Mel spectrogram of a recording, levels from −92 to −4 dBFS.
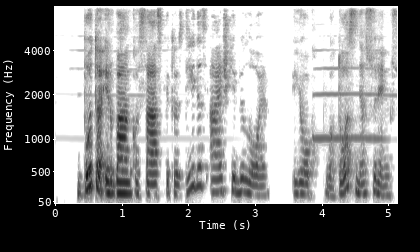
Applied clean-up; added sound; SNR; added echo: classical method spectral subtraction.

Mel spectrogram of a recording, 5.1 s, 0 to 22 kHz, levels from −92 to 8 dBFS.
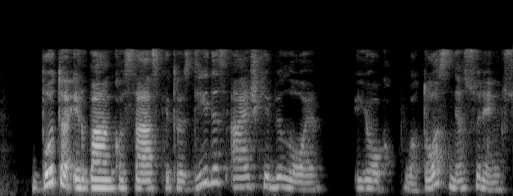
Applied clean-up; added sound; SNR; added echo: none; none; none; none.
